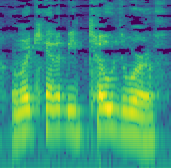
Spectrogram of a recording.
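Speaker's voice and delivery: ordinary talk, nothing marked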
